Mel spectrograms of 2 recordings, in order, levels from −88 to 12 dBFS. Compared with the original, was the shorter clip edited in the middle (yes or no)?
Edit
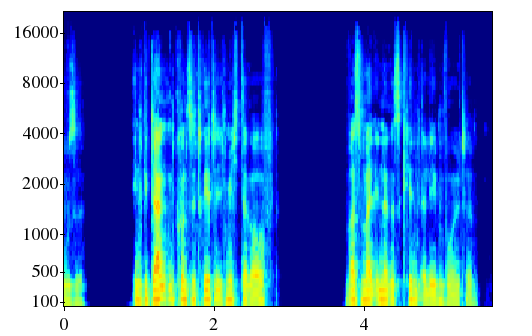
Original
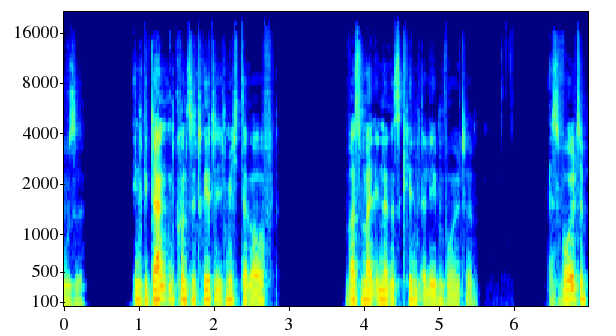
no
